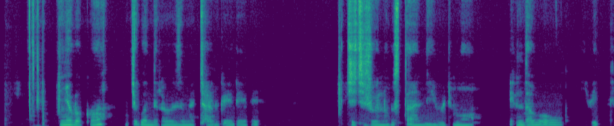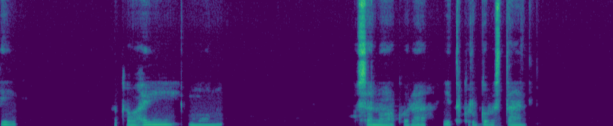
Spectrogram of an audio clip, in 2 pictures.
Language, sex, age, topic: Kinyarwanda, female, 18-24, health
